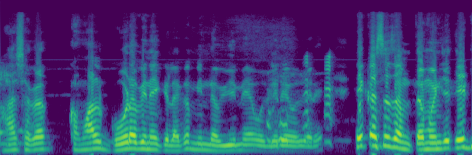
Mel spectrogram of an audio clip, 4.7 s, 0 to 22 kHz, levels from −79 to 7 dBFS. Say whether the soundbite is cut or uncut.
uncut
